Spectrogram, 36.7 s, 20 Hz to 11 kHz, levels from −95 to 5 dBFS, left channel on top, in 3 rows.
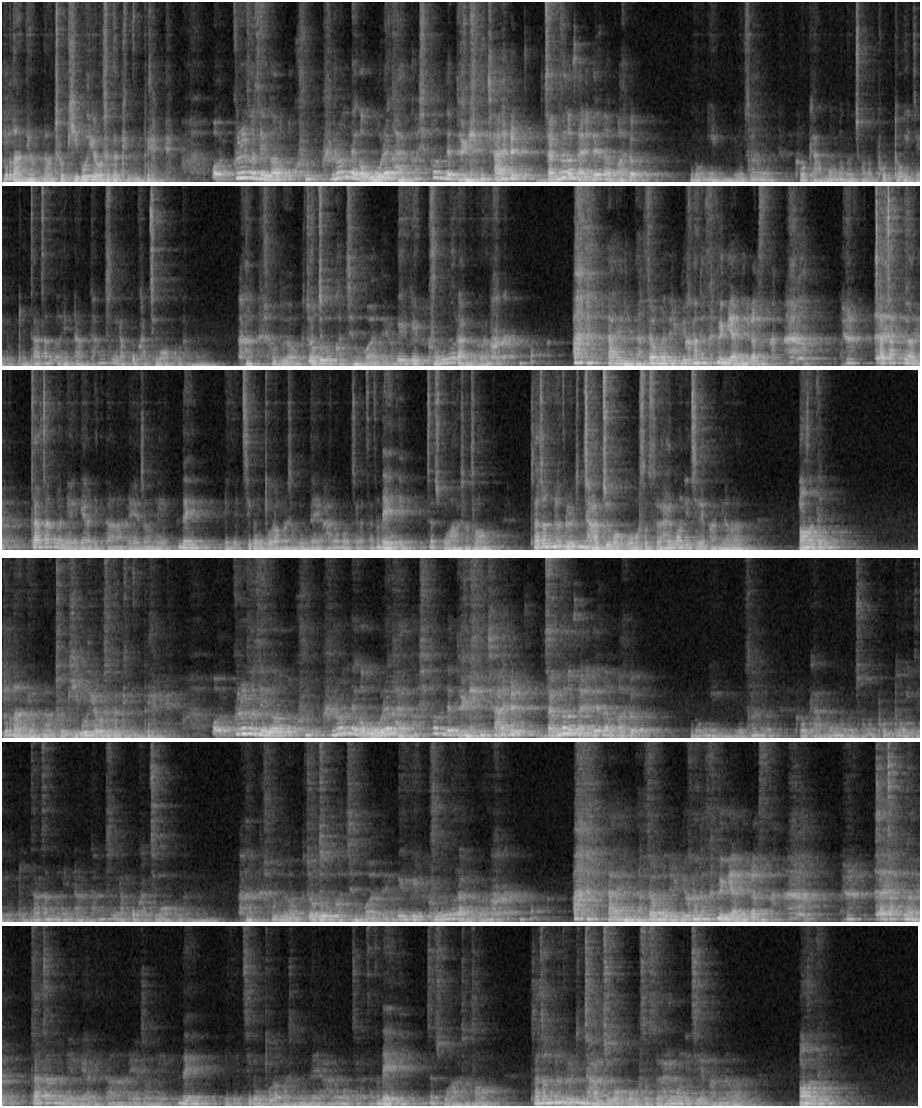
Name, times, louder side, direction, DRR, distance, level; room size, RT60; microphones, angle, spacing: voice 1, 0.0-2.3 7.1-7.4 9.2-10.3 10.6-15.1 15.4-15.9 16.3-16.7 17.5-19.1 21.3-21.6 22.5-23.0 23.4-24.5 24.9-26.7 27.4-29.7 30.1-31.0 31.5-34.4 35.1-35.3, left 3 dB, 80° left, 6 dB, 0.5 m, -28 dB
voice 2, 2.5-8.5 9.9-10.1 15.8-17.5 19.8-22.4 22.8-23.0 23.9-24.1 26.8-27.2 29.5-29.9 31.7-32.4 35.1-35.4, left 2 dB, 25° left, 3 dB, 0.5 m, -22 dB
5.2 x 4.0 x 4.5 m, 1.1 s
head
